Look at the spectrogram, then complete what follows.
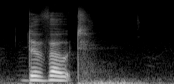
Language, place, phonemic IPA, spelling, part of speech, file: English, California, /dɪˈvoʊt/, devote, verb / adjective, En-us-devote.ogg
- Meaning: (verb) 1. to give one's time, focus one's efforts, commit oneself, etc. entirely for, on, or to a certain matter; to consecrate 2. to consign over; to doom 3. to execrate; to curse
